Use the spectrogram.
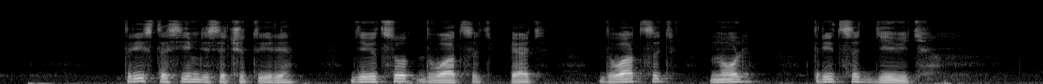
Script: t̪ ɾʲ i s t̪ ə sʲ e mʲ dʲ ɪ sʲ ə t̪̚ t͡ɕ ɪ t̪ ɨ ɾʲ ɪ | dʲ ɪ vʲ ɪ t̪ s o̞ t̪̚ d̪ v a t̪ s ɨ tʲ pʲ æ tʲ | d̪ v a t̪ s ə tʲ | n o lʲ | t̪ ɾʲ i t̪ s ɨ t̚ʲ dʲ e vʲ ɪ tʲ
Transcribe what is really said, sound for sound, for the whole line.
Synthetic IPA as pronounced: t̪ ɾʲ i s t̪ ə sʲ e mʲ dʲ ɪ sʲ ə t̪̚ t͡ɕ ɪ t̪ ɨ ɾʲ ɪ | dʲ ɪ vʲ ɪ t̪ s o̞ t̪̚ d̪ v a t̪ s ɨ tʲ pʲ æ tʲ | d̪ v a t̪ s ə tʲ | n o lʲ | t̪ ɾʲ i t̪ s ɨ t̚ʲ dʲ e vʲ ɪ tʲ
